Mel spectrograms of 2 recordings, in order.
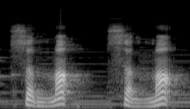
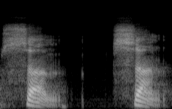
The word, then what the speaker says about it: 什么: say 什么 I say 什么什么 I don't curl my tongue because Taiwanese don't curl their tongue that much. And I pronounce it more like a third tone, 什什 the low tone.Okay, so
